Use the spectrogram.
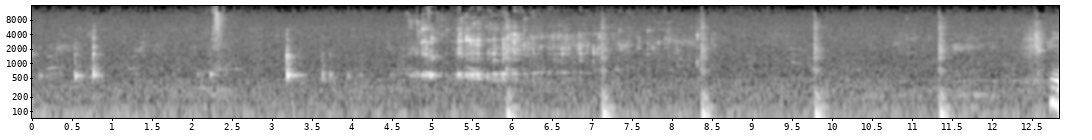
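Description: Quiet liquid sounds with scattered drips and splashes as rice water is poured into a spray bottle, interspersed with soft clicks and handling noises.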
